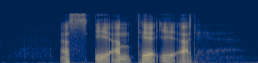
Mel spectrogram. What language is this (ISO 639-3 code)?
nor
